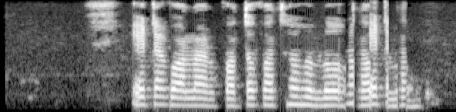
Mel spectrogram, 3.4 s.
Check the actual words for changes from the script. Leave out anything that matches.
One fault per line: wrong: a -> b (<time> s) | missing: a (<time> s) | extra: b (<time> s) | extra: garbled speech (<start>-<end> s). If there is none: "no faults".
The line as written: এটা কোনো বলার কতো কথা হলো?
missing: কোনো (1.2 s)
extra: garbled speech (2.6-3.1 s)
